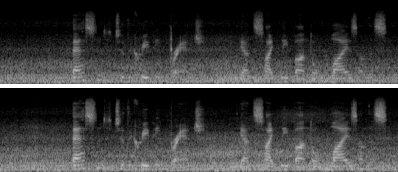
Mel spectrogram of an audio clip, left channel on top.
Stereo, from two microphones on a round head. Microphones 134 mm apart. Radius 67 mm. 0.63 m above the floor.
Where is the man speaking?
15° right (ahead or behind).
